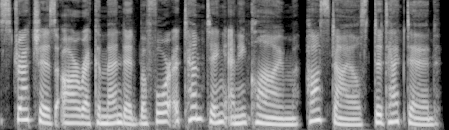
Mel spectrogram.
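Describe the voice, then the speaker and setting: A woman playing a polite female robot assistant in a video game, speaking in formal, procedural phrases with a deadpan, literal manner. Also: lowish voice, normal speed, no room sound, clean studio sound, close to an everyday voice. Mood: dryly helpful. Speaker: robot companion giving mission advisories. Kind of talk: scripted video game character lines.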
